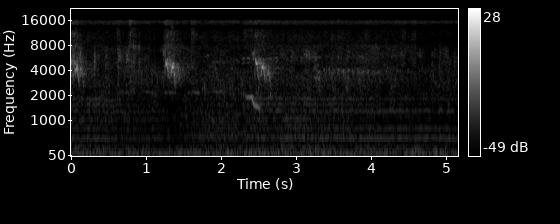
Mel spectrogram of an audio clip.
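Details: Low, steady humming buzz of honey bees working poppy blossoms in a field during morning hours, 29 May 2022, with a few faint bird notes and a short descending chirp in the background.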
